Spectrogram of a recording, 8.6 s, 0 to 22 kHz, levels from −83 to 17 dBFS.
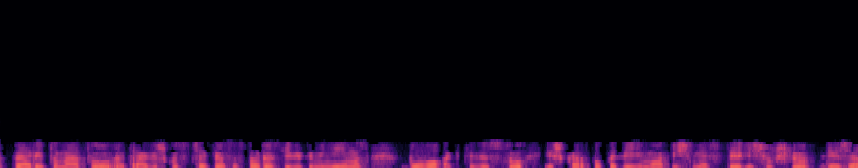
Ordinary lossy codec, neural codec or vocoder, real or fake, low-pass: MP3, 16 kbps; none; real; 3.6 kHz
